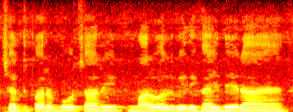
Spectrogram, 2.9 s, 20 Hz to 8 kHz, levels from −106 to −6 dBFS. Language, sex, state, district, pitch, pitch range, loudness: Hindi, male, Haryana, Charkhi Dadri, 135 Hz, 130-135 Hz, -13 LUFS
